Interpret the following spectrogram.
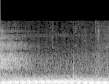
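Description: A steady low-pitched drone that holds unchanged.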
